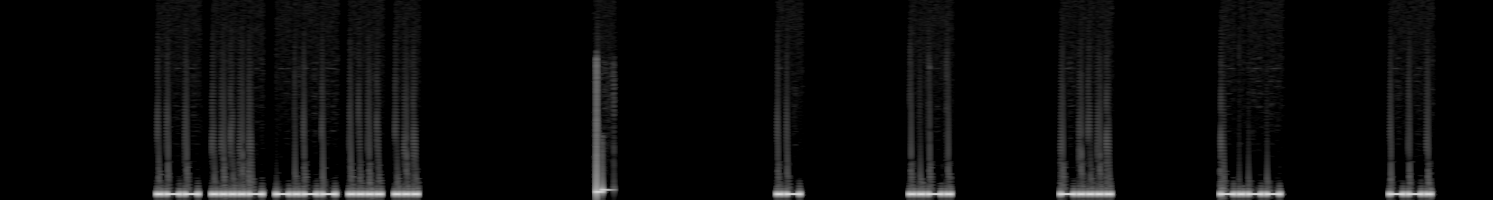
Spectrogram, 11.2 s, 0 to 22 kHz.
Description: Morse code, heard as a keyed tone, about 36 wpm, spaced as for 15 wpm, 700 Hz. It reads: W4YHS AF6YG
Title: USA Call Signs - 5 Characters - 8x Character Spacing - 35wpm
